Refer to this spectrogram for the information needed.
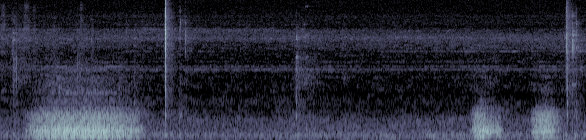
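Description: Soft blowing breath sounds from a training mannequin: one long breath, a pause, then two shorter breaths, with faint clicks in a quiet room.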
